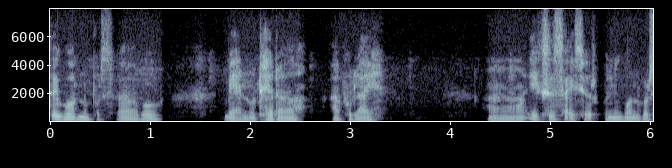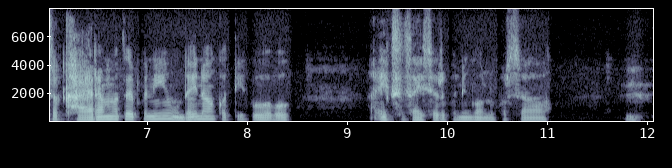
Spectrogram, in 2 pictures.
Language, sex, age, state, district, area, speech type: Nepali, female, 30-45, West Bengal, Darjeeling, rural, spontaneous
